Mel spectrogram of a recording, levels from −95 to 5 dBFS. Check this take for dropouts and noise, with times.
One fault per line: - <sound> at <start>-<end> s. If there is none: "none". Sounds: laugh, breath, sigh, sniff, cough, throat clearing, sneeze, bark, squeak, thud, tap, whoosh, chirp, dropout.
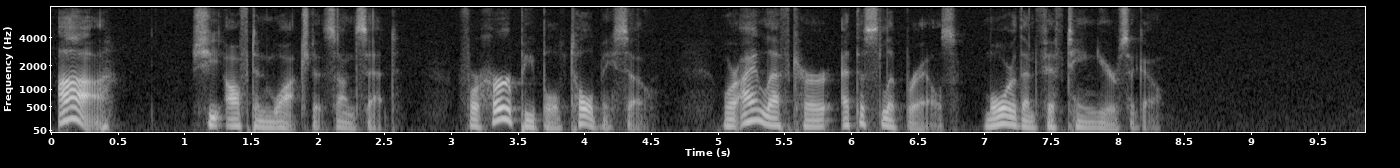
none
